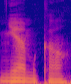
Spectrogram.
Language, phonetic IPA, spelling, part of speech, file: Polish, [ˈɲɛ̃mka], Niemka, noun, Pl-Niemka.ogg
